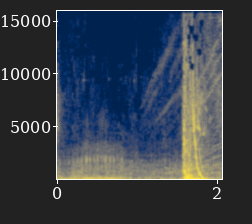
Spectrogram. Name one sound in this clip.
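A weapon fires with loud bursts.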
